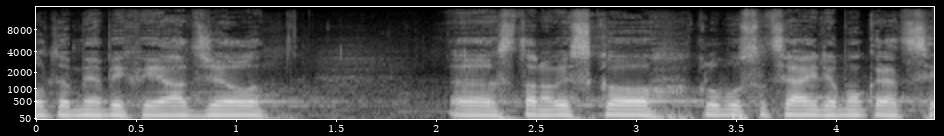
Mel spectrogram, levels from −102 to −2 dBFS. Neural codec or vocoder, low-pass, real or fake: none; 14.4 kHz; real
